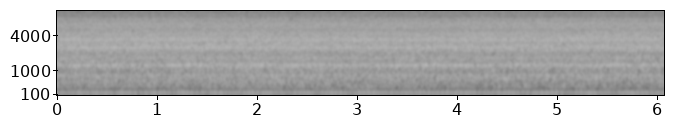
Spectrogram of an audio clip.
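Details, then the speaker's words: Small fan with broken blade replaced by a 3D-printed one, run from the printer at manually adjusted speeds: smooth steady hum with even airflow hiss, little rattle; works as before, only slightly off balance, may need more clearance. "I'm manually adjusting some of the speeds to try to show off that everything works just like it did before"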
